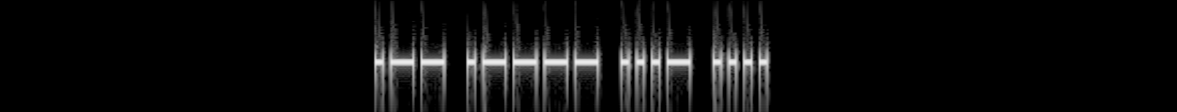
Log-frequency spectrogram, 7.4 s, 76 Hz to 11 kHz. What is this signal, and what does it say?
Morse code, heard as a keyed tone, about 25 wpm, 700 Hz. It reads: W1VH
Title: USA Call Signs - 4 Characters - Repeated 3x - 25wpm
